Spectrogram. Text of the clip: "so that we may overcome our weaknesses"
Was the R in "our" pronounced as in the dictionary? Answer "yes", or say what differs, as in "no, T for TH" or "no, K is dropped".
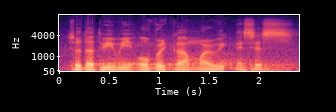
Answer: no, W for R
